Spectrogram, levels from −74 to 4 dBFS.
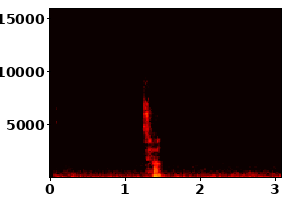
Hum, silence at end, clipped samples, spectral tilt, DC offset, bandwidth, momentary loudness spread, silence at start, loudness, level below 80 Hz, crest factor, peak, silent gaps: none; 0 s; under 0.1%; -5.5 dB/octave; under 0.1%; 9.4 kHz; 22 LU; 0.05 s; -37 LUFS; -60 dBFS; 26 dB; -18 dBFS; none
